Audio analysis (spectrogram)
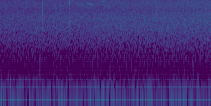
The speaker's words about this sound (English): I'm recording this now from my hotel room this evening, and in the background, we're going to pull in the sound of the rain that I recorded this morning on the trail. I hope you like it.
